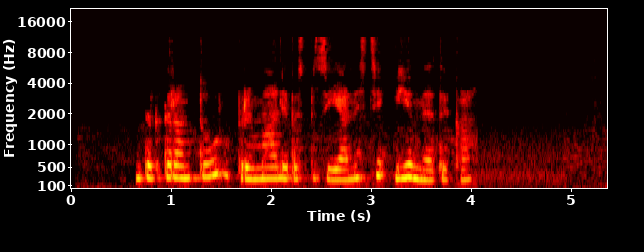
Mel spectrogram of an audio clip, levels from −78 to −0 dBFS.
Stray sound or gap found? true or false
false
